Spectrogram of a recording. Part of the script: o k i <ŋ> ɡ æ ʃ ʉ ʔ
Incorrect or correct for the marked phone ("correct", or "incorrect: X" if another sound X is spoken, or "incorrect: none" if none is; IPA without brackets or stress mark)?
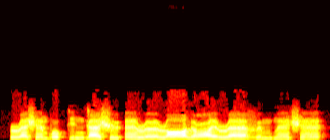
correct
